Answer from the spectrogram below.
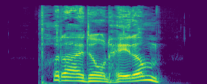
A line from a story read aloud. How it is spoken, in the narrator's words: exclaimed Santa Claus positively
